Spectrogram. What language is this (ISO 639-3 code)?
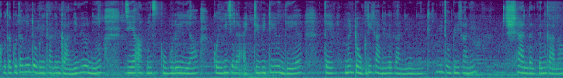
doi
